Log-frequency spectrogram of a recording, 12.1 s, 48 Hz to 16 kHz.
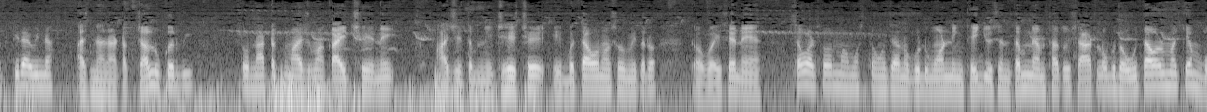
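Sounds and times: man talking quickly: 0.0s - 12.0s.

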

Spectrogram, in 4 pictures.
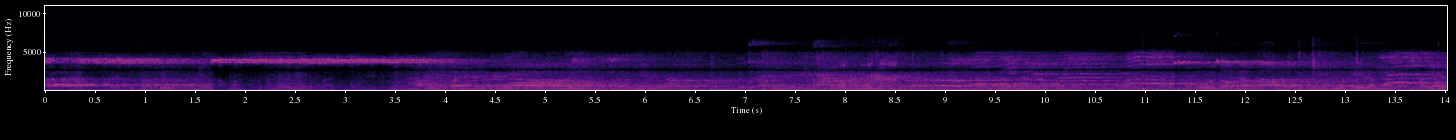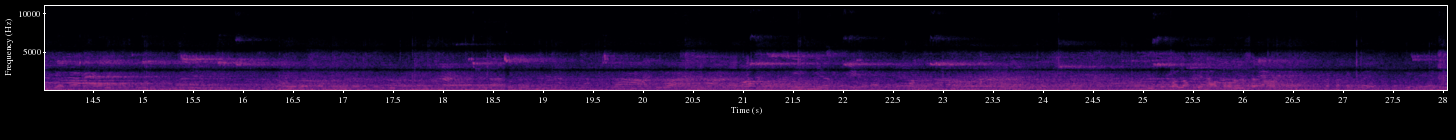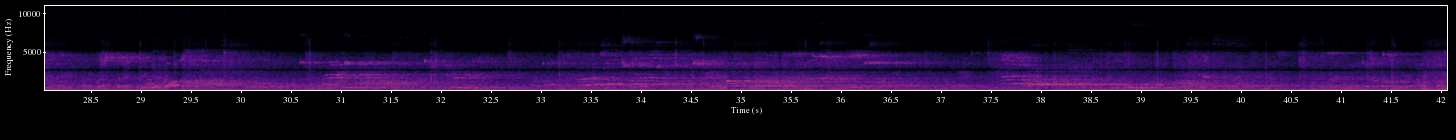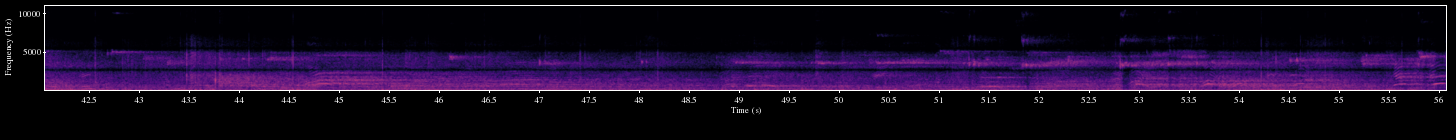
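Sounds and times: players' voices echoing: 0.0s - 56.0s.

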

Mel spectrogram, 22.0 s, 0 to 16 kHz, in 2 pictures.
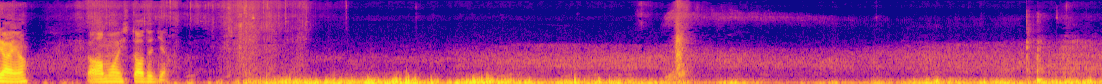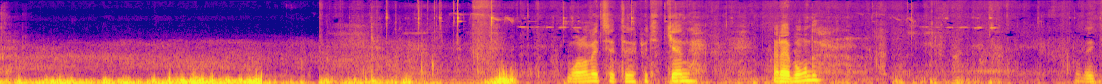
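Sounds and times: wind buffeting microphone: 2.1s - 7.7s, 8.3s - 22.0s
fishing rod cast whoosh: 6.6s - 7.5s.

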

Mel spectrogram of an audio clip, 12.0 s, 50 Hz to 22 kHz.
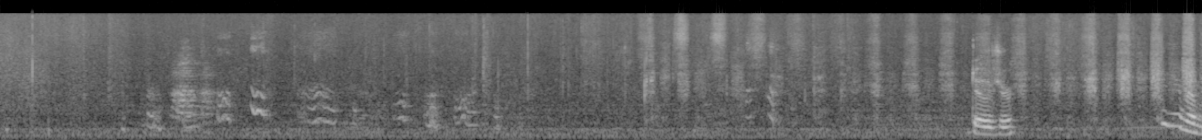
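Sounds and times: puppies squeaking and whimpering: 2.2s - 4.9s.

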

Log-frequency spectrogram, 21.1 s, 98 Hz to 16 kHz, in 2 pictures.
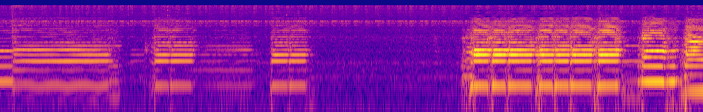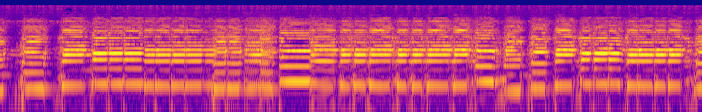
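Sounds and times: amplifier hiss: 0.0s - 21.0s
electric guitar fast picked notes: 0.0s - 21.0s.

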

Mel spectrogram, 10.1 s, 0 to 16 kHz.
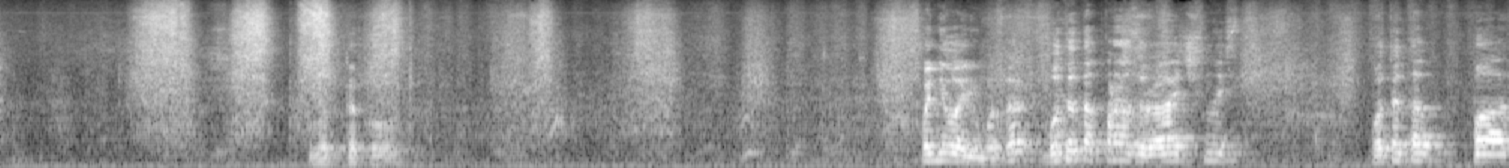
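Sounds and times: palette knife scraping paint: 0.8s - 10.0s.

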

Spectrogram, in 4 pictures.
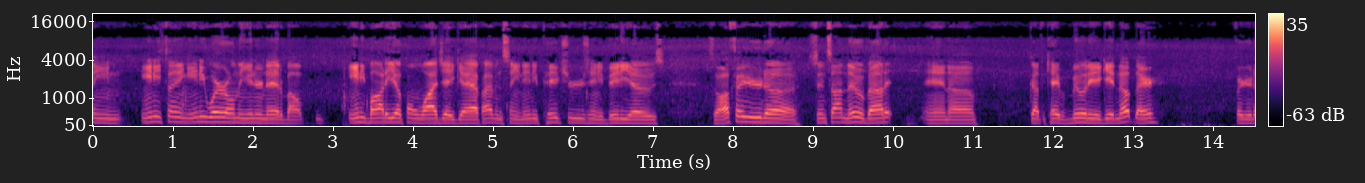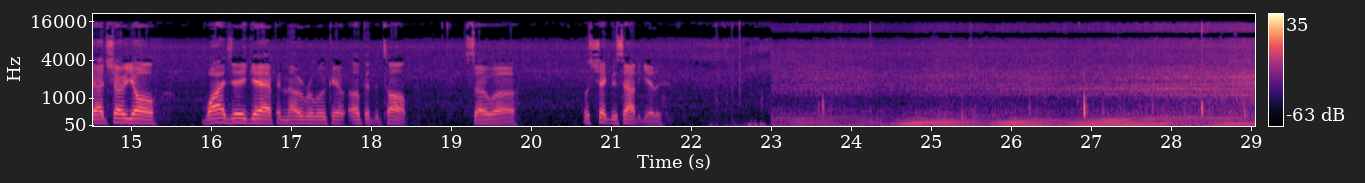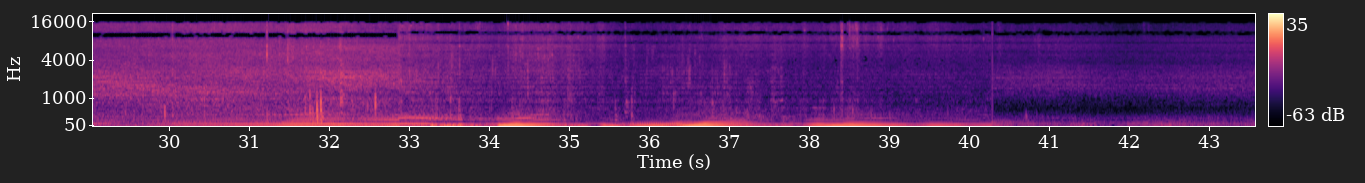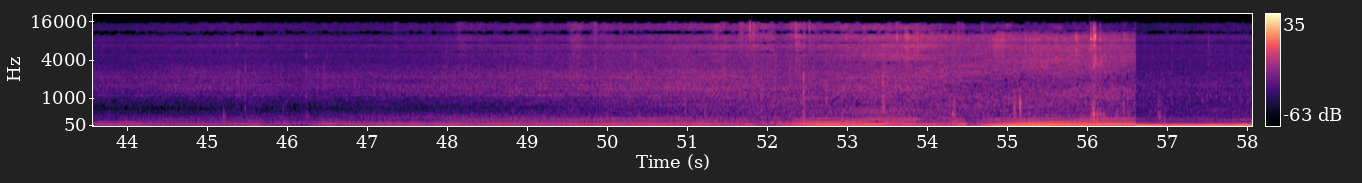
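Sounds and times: off-road vehicle engine climbing: 22.9s - 58.0s.

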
